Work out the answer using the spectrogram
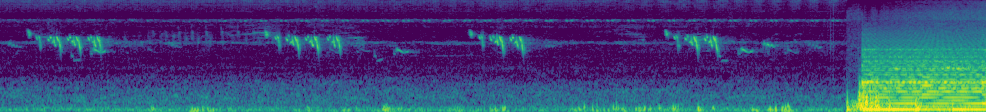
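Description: A skylark gives short, high chirruping bursts of quick falling notes, about every two seconds, over low wind rumble; music cuts in at the end.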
